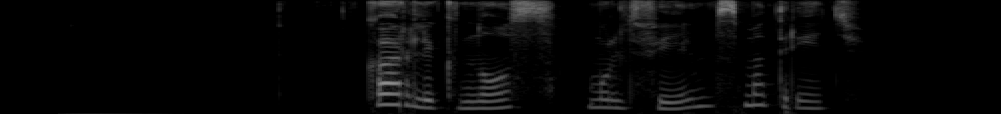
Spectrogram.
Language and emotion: Russian, neutral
